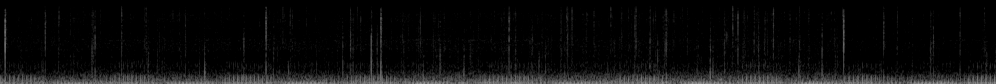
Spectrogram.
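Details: Domestic cat purring in a continuous low rumble, its breathing cycles only faintly marked, under the sharp pops and crackles of a burning fireplace.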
